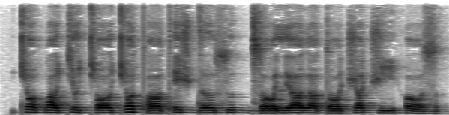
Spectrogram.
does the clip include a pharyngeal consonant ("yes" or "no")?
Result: no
